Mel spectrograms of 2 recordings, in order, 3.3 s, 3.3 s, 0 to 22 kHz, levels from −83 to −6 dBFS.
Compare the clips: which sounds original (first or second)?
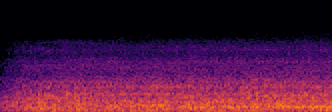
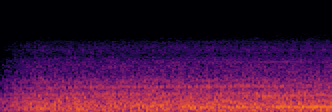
second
